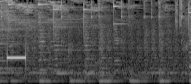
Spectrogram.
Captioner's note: beeping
